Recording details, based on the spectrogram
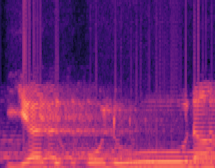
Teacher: دال پہ قلقلہ کریں گے، خا کو موٹا پڑھیں گے اور واو مدہ کو ایک الف کی مقدار کے برابر کھینچ کے پڑھیں گے۔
